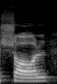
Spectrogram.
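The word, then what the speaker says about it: shawl: शॉल यहां पर एल ए डब्ल्यू लौ यहां पर एस ए डब्ल्यू शौ ऐसे पढ़ेंगे।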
